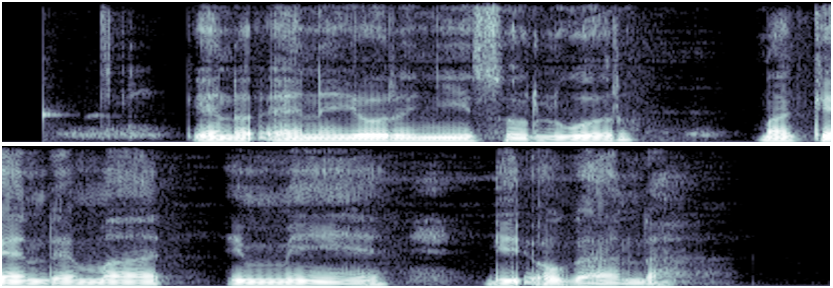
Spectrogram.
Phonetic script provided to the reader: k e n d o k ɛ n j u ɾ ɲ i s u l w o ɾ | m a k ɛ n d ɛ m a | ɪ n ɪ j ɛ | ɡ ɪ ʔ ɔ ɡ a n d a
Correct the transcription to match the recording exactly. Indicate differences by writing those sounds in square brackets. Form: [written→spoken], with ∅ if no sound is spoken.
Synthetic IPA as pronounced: k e n d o [k→ʔ] ɛ n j [u→o] ɾ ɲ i s [u→o] l w o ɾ | m a k ɛ n d ɛ m a | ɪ [n→m] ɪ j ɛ | ɡ ɪ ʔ ɔ ɡ a n d a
